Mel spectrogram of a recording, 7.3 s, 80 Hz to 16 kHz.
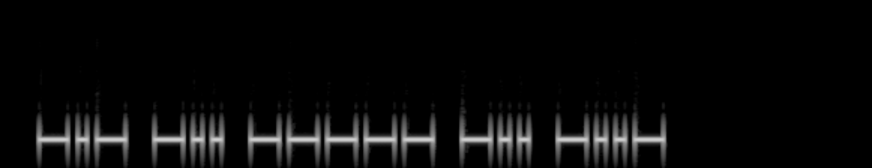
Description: Morse code, heard as a keyed tone, about 15 wpm, 700 Hz. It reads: KD0DX
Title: USA Call Signs - 5 Characters - Repeated 2x - 15wpm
